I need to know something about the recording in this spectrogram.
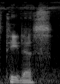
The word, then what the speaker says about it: Tidus: It's pronounced Tidus? Fuck that, Larson. I refuse. He's actually correct. It's Tidus.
